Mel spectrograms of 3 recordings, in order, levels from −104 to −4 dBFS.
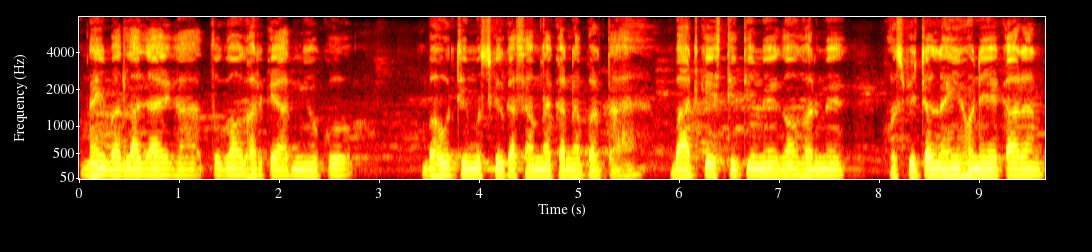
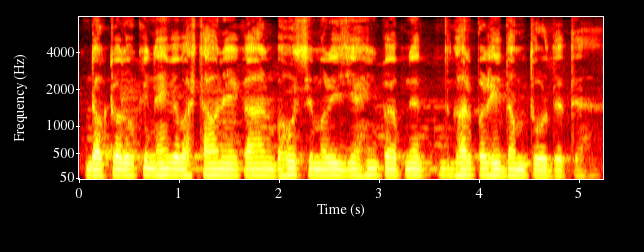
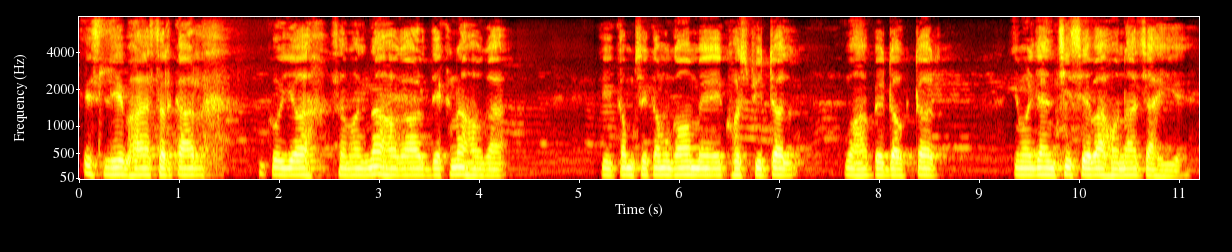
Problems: background sounds at intervals, background conversations at intervals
